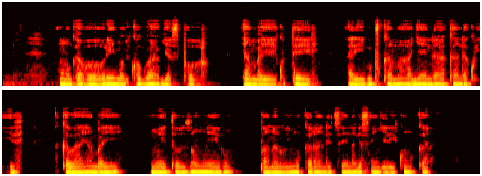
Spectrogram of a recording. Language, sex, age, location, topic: Kinyarwanda, male, 18-24, Kigali, health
